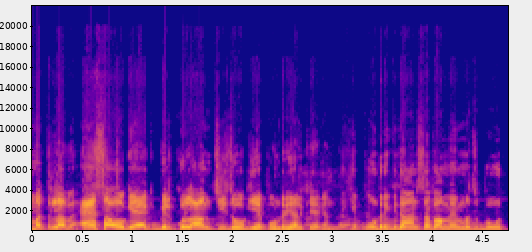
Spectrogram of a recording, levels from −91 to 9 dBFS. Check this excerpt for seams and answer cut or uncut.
cut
